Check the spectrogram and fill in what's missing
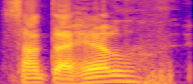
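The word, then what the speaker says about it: Santángel: Luis de Santangel, Santangel, S-A-N-T-A-G-E-L, G is pronounced H in Spanish,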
